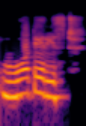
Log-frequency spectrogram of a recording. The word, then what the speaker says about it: votarist: दोस्तों वी का उच्चारण वह करते हैं, ओ को ओ की मात्रा पढ़ते हैं। टी का उच्चारण टे करेंगे और ए को ए की मात्रा पढ़ते हैं। आर को रे पढ़ना है, आई को छोटी की मात्रा पढ़ते हैं। एस का उच्चारण से करना है और टी को टे पढ़ना है, यानी कि वोटेरिस्ट।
